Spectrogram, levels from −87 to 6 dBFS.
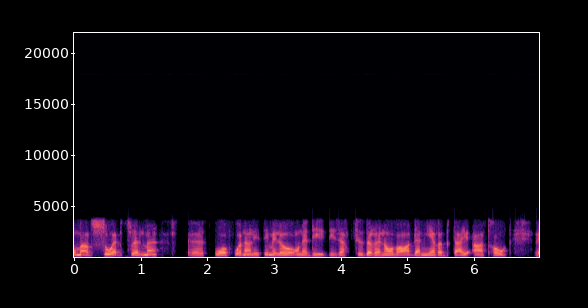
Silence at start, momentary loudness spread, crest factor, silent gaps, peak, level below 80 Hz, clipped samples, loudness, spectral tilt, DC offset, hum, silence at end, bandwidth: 0 s; 9 LU; 18 dB; none; -6 dBFS; -86 dBFS; under 0.1%; -22 LUFS; -8.5 dB/octave; under 0.1%; none; 0 s; 4 kHz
